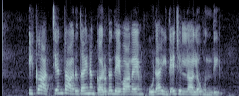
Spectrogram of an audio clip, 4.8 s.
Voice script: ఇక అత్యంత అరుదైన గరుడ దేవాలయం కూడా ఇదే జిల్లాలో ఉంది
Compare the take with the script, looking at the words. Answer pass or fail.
pass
